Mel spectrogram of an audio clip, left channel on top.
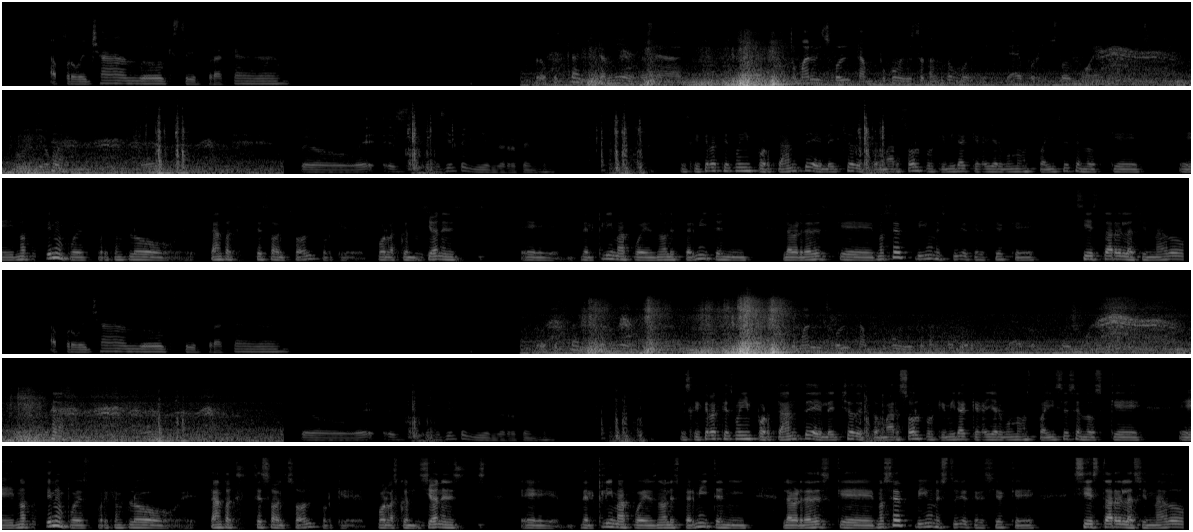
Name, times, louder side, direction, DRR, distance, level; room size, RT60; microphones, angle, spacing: voice 1, 0.5-2.9 5.3-7.0 7.6-11.1 11.4-12.8 13.2-13.6 14.2-17.4 27.9-28.1, left 1 dB, 40° left, 6.8 m, -53 dB
Wind, 5.2-14.7, right 3 dB, 85° right, 1.1 m, -40 dB
Car, 13.2-13.9 15.0-15.1 15.8-16.4 17.8-18.4 20.2-21.0, left 5 dB, 60° left, 0.9 m, -49 dB
voice 2, 18.7-35.6, right 3 dB, 50° right, 1.0 m, -46 dB
head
